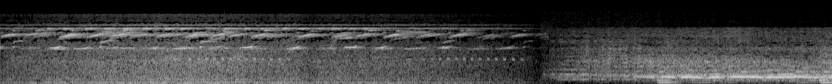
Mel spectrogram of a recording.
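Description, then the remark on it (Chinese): Dense, rhythmic insect chirping gives way to a steady droning hum of honeybees circling at the hive entrance, unable to fly in yet not flying away, fairly loud with no one talking. “它就绕了在门口飞不进去啊，它也不飞走。”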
